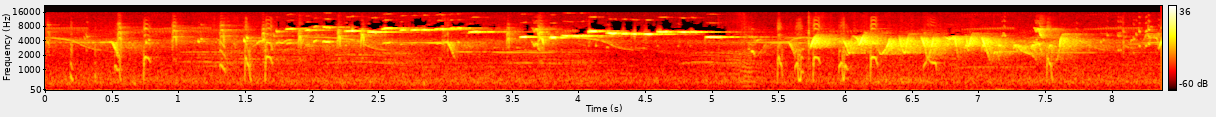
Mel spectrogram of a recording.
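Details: Ring-necked parrots washing in a pond on a cool sunny Australian morning; dense, busy high chirping and twittering that builds into a steady chatter, with some sharp clicks.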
